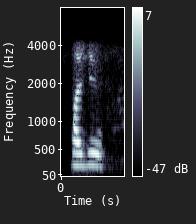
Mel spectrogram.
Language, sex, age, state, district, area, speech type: Nepali, female, 18-30, West Bengal, Alipurduar, urban, conversation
